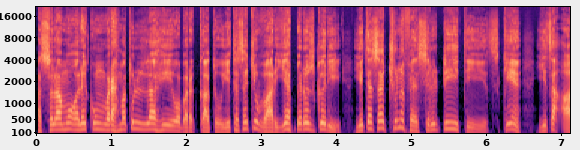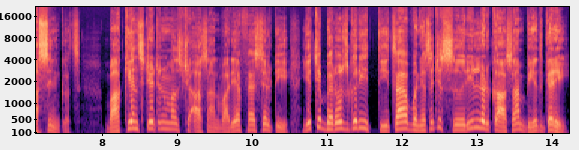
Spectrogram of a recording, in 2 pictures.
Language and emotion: Kashmiri, neutral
